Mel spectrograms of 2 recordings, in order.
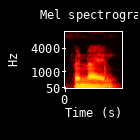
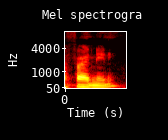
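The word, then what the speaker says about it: phenyl: तो हम यहाँ कहेंगे ट्राई फिनाइल या फाइनिल, प्रोनाउंसिएशन का फर्क है दोस्तों को केवल एमीन।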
